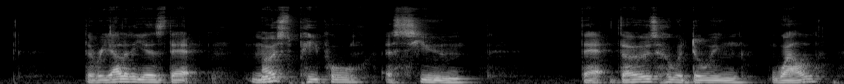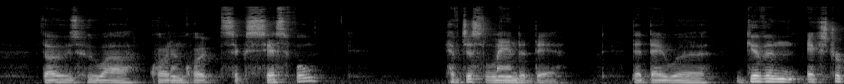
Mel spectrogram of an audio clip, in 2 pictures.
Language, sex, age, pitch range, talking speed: English, male, 30-49, 90-105 Hz, 95 wpm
